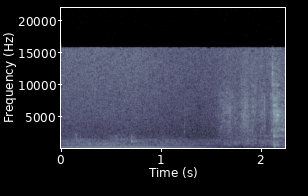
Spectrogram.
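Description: A faint, steady low hum that fades away about three-quarters of the way through.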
